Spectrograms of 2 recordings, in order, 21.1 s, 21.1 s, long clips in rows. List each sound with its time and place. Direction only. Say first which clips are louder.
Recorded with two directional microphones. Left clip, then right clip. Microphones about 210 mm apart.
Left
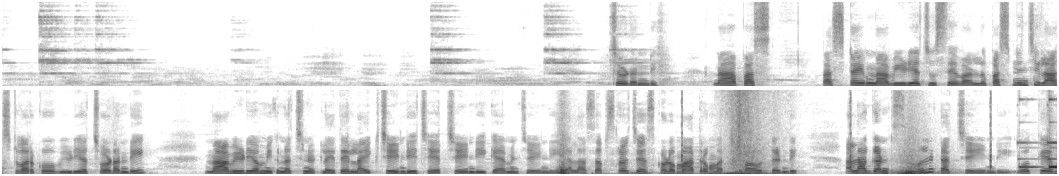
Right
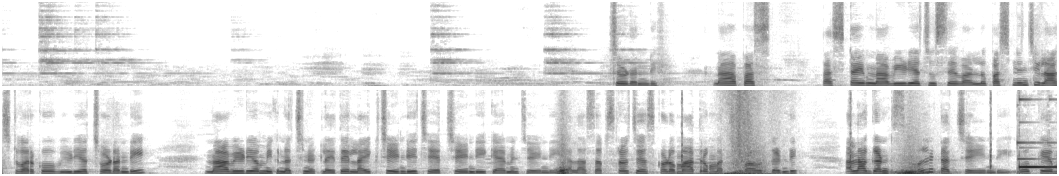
6.1 s a woman's voice: even; centre (ahead or behind)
